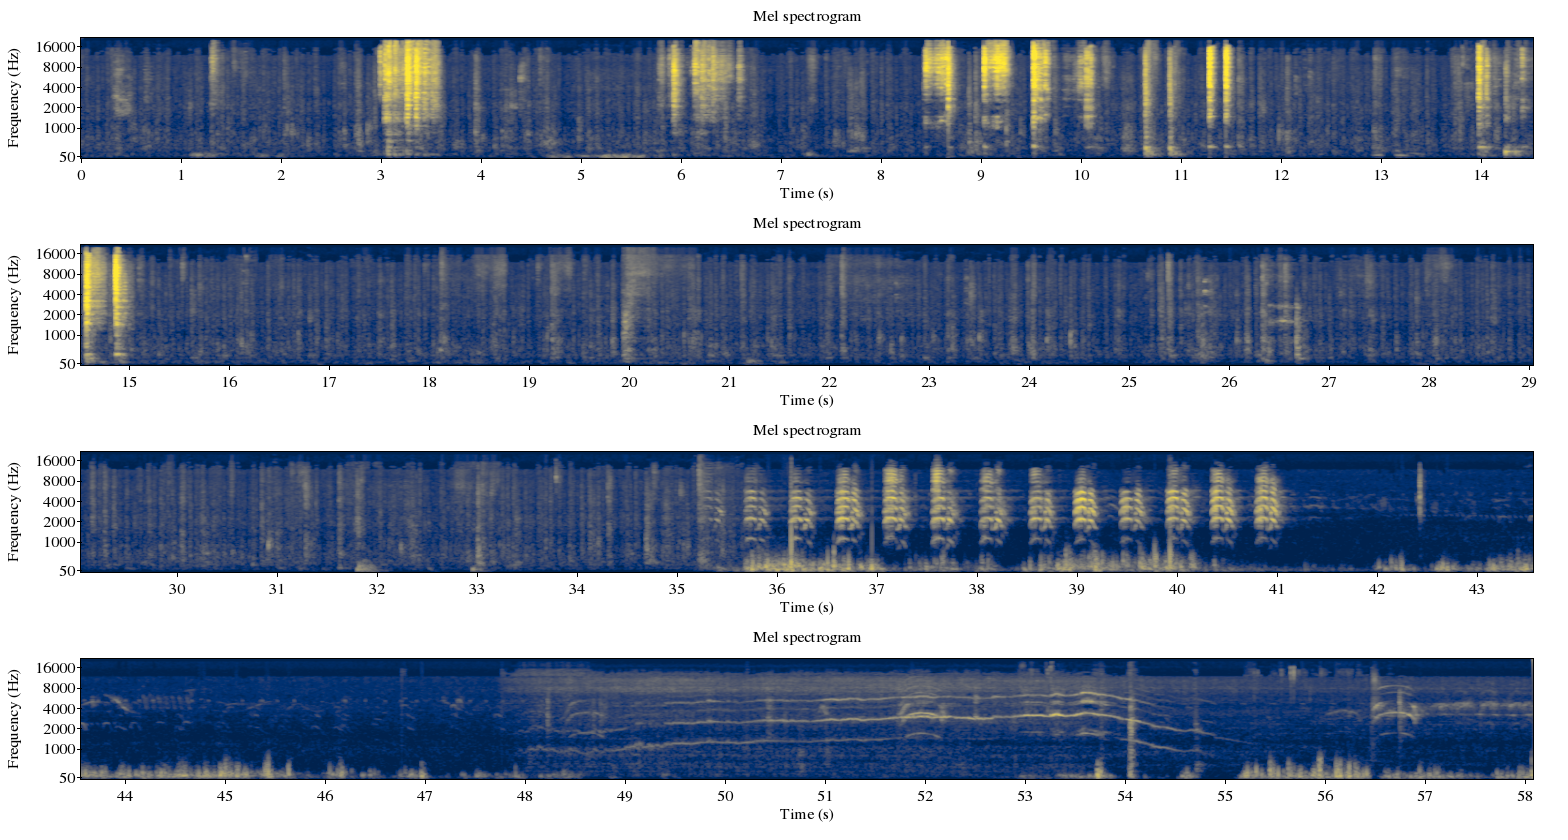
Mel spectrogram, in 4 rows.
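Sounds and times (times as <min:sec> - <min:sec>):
pots and dishes clattering: 0:03.0 - 0:03.6, 0:05.8 - 0:06.7, 0:08.4 - 0:11.6, 0:13.9 - 0:15.1.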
